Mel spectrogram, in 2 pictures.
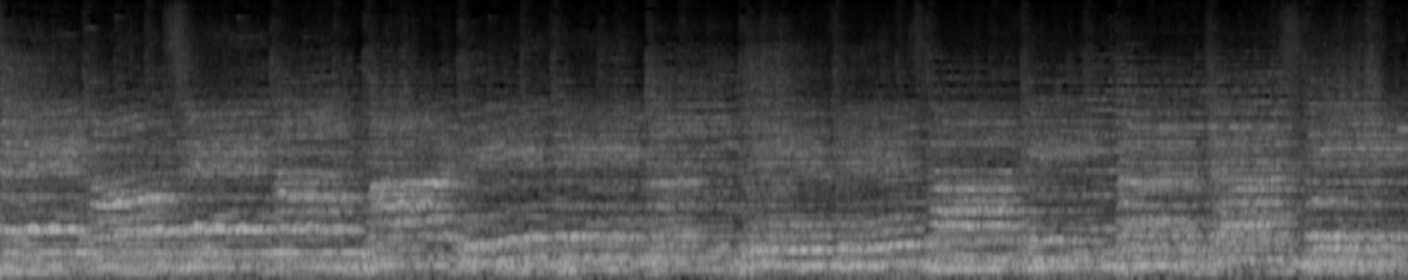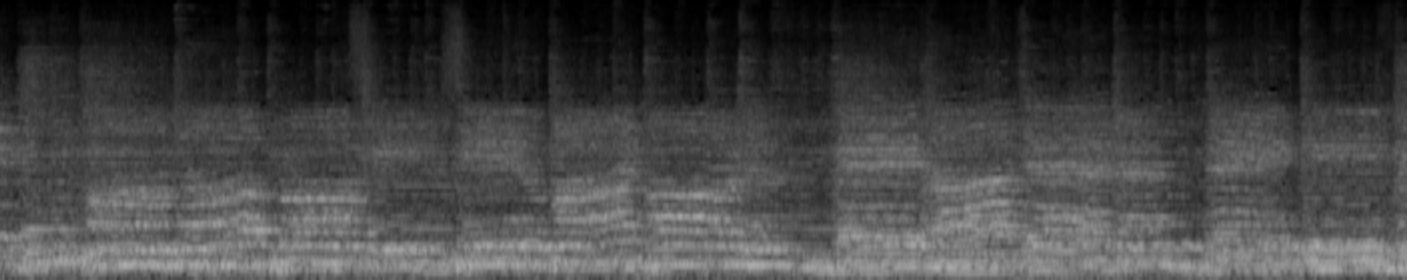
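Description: Mixed church choir of men and women singing a sacred anthem together, with steady sustained low notes beneath the voices.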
